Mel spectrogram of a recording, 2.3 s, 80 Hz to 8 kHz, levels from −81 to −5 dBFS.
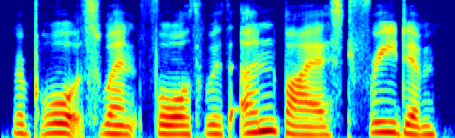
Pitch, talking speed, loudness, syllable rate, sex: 190 Hz, 160 wpm, -16 LUFS, 4.8 syllables/s, female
